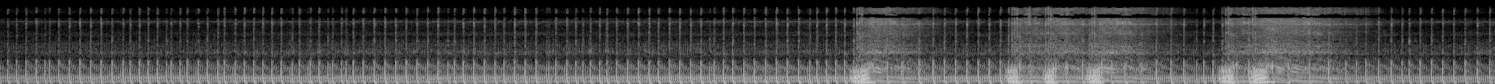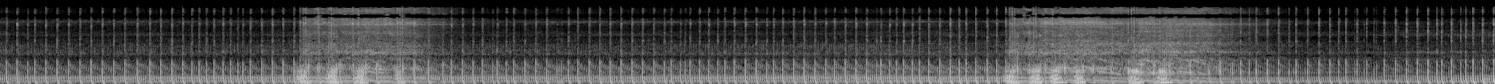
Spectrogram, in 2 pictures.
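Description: Brand-new Echo CS-590 two-stroke chainsaw (about 60 cc) idling steadily, blipped up to a high rev and back several times.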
